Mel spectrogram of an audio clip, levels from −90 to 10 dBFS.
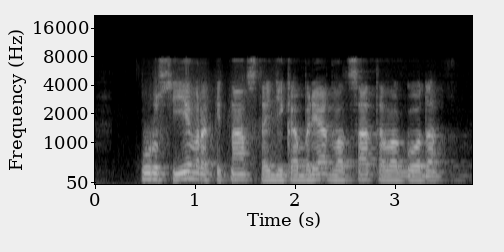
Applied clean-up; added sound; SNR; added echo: neural separator model SepFormer DNS4.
